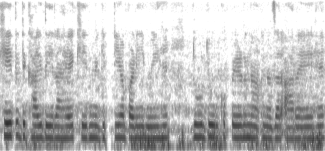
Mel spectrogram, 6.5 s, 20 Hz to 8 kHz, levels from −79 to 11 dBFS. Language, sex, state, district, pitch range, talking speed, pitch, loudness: Hindi, female, Chhattisgarh, Bastar, 195-205 Hz, 175 wpm, 200 Hz, -18 LUFS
